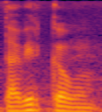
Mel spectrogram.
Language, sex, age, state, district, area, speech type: Tamil, male, 18-30, Tamil Nadu, Pudukkottai, rural, read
